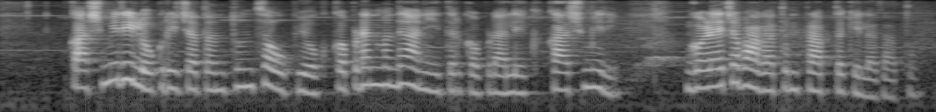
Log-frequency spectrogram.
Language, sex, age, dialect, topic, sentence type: Marathi, female, 25-30, Northern Konkan, agriculture, statement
